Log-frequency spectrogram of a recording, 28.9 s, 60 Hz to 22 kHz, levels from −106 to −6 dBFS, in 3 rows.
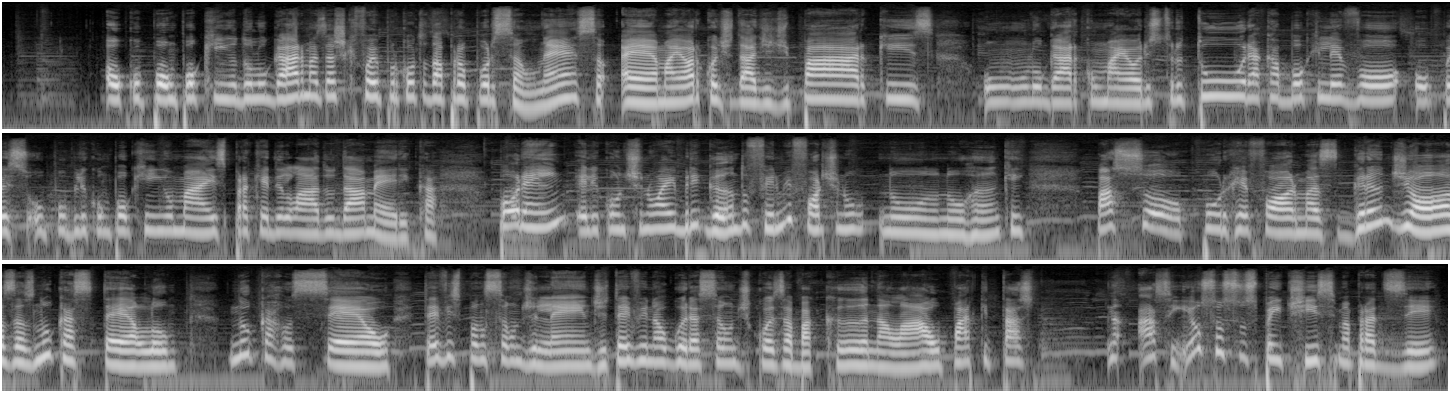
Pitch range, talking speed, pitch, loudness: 205-250 Hz, 160 wpm, 230 Hz, -29 LUFS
